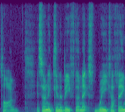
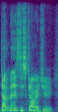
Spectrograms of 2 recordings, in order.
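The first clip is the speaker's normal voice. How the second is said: high, loud cheery reassurance; mock encouraging employer; 8 semitones higher, 5 dB louder than usual. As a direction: imitate the upbeat rejection letter. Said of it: "they said".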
